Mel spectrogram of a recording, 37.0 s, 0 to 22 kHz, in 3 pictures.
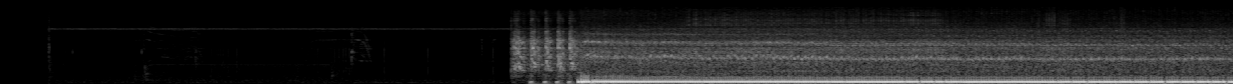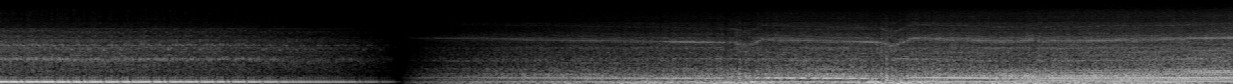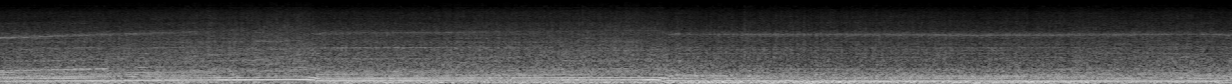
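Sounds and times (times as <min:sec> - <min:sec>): motorcycle engine revving while riding: 0:05.1 - 0:36.9
motorcycle engine starting: 0:05.1 - 0:36.9
motorcycle engine idling: 0:05.2 - 0:23.8.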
